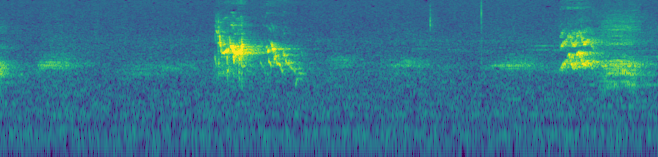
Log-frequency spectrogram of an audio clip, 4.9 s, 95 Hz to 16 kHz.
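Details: Newly hatched budgerigar chick in its nest on its second day, hatched 15 July 2018 at 2 AM; soft, faint peeping notes repeat at intervals, broken by two louder scratchy rustling bursts.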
